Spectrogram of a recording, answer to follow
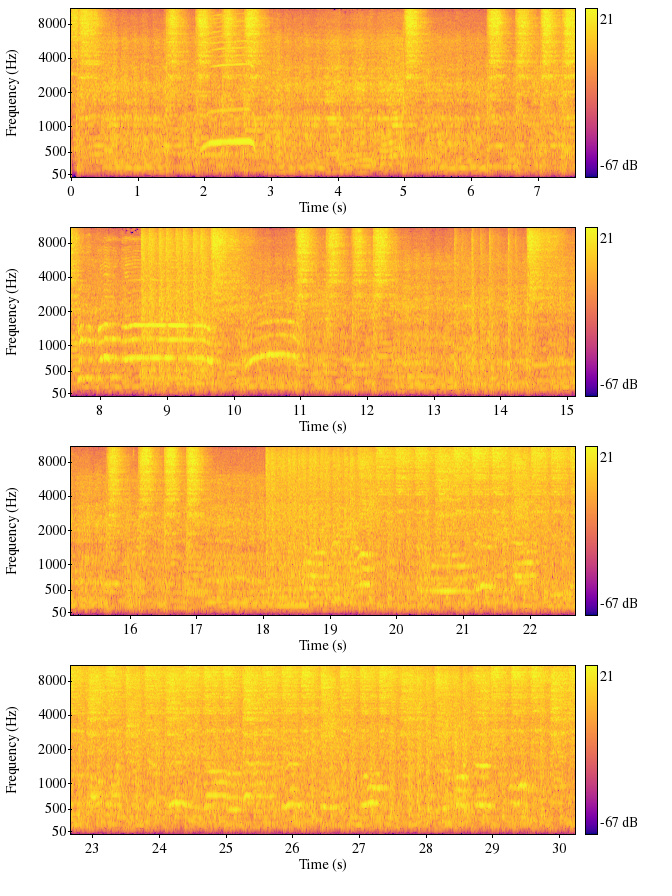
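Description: Heavy metal band playing live: distorted electric guitar, bass guitar and a pounding drum kit. From about two-thirds of the way in the cymbals wash continuously, and near the end a vocalist shouts into the microphone.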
